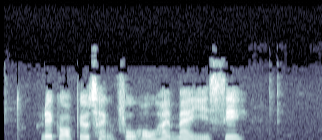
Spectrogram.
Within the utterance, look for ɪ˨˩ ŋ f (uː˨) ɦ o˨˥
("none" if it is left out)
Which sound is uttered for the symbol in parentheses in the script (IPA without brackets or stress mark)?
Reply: uː˨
